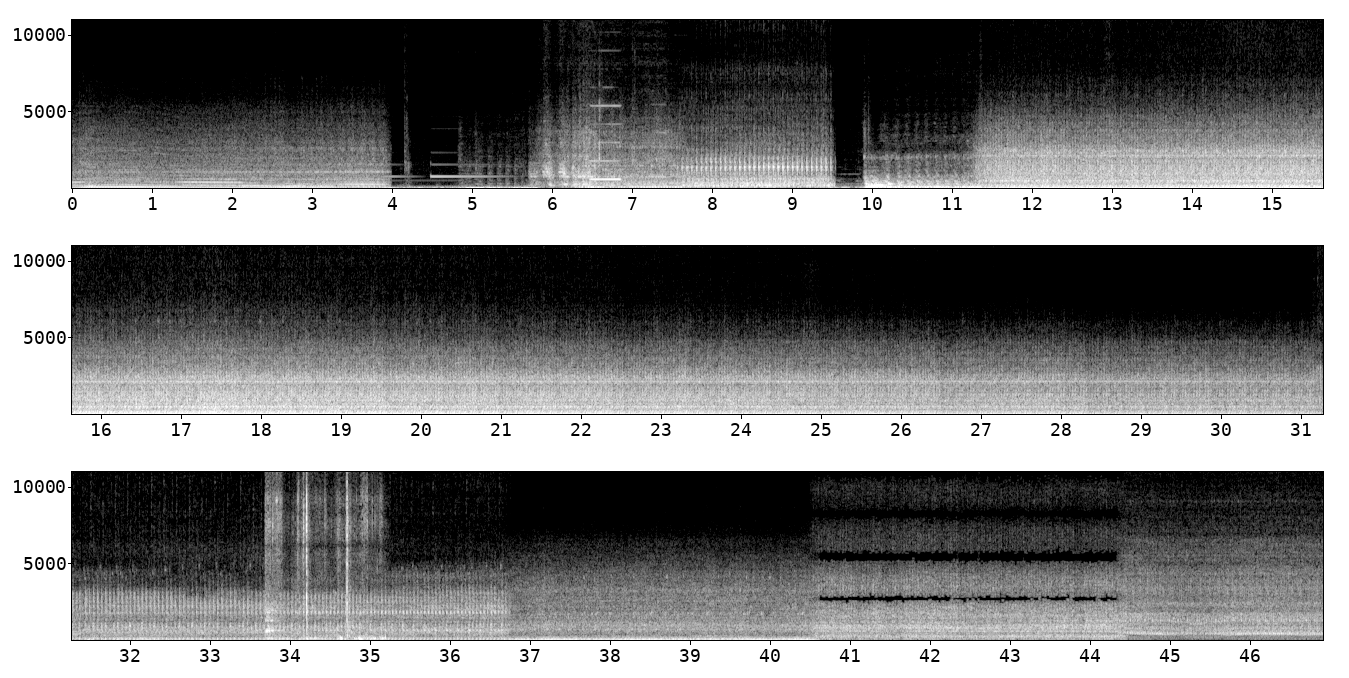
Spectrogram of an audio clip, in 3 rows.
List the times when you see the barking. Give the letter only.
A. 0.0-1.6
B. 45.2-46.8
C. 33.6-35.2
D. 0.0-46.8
C.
